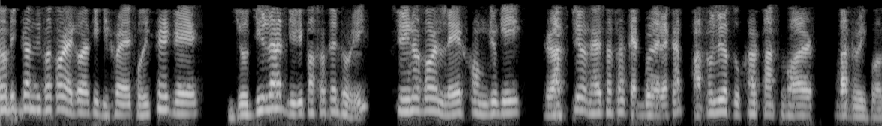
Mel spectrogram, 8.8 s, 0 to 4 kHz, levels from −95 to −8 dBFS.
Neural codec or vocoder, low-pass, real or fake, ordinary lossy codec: codec, 44.1 kHz, 1.7 kbps, Pupu-Codec; 3.6 kHz; fake; MP3, 32 kbps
